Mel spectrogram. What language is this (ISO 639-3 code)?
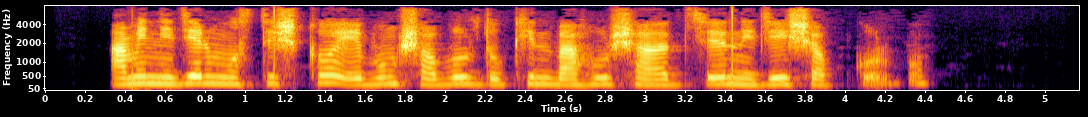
ben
